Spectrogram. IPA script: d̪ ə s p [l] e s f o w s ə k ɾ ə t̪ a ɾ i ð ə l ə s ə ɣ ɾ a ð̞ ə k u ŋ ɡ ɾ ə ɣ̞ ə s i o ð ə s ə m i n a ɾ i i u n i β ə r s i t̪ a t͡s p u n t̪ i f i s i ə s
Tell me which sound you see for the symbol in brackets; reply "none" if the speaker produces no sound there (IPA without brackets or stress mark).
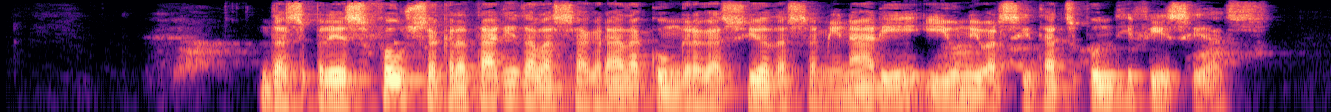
ɾ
